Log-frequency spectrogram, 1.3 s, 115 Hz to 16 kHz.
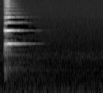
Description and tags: violin spiccato G5
violin, spiccato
